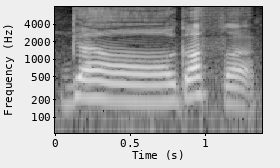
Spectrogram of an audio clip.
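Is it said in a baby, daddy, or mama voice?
daddy. It is said in a deep daddy voice.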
